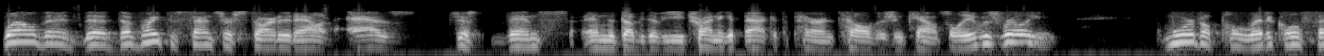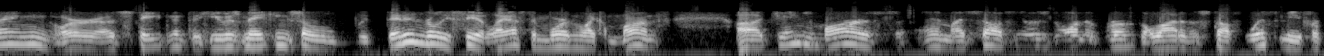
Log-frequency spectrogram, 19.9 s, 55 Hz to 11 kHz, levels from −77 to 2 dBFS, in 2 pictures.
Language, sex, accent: English, male, American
